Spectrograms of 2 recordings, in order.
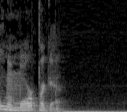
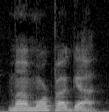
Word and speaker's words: MMORPG: It's just easier to say MMORPG. Seriously. MMORPG, MMORPG, four syllables, MMORPG.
